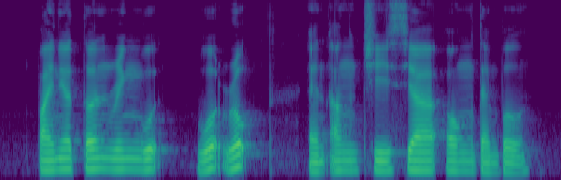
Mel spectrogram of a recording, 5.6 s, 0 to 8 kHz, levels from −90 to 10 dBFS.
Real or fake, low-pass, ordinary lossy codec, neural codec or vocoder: real; none; none; none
